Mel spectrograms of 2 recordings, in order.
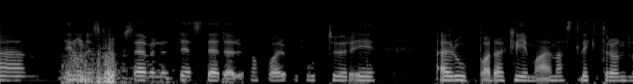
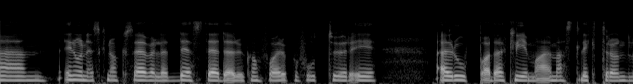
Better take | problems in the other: second | noise reduction (classical method spectral subtraction)

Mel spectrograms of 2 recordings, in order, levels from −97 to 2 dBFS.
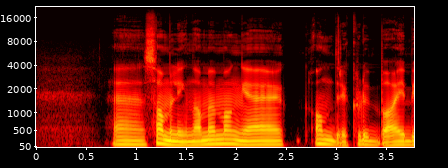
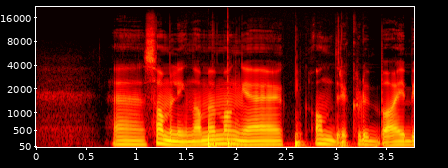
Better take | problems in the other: first | background sound (Raindrop / Drip); 9 dB below the speech

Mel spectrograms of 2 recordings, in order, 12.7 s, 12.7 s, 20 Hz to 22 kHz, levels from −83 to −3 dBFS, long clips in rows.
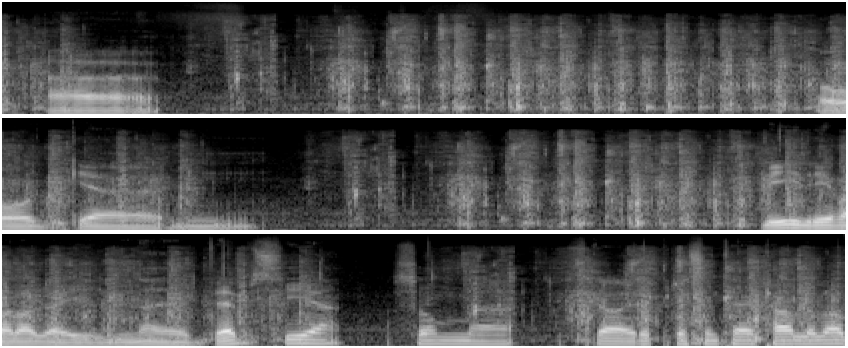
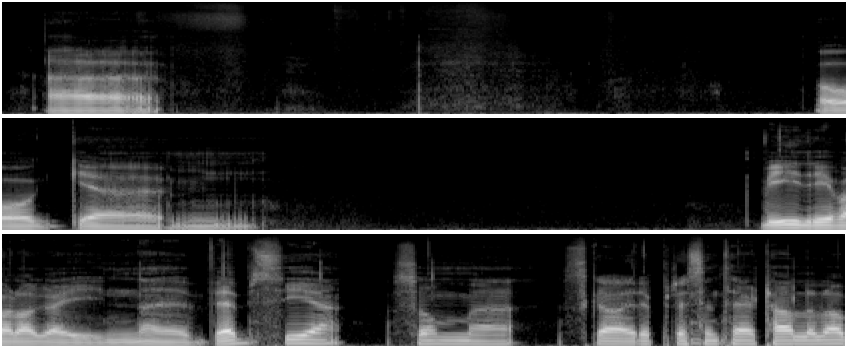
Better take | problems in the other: second | background sound (Liquid); 9 dB below the speech

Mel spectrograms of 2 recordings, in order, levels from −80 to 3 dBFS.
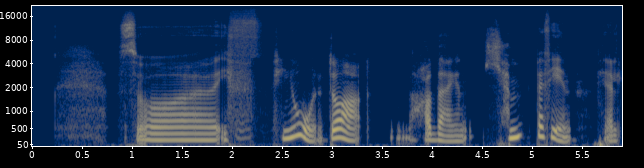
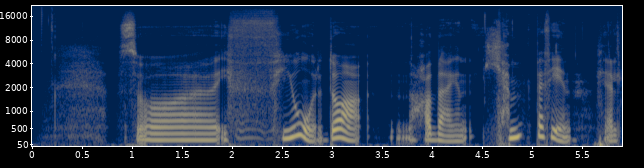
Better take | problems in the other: second | noise reduction (neural mask model DeepFilterNet 3)

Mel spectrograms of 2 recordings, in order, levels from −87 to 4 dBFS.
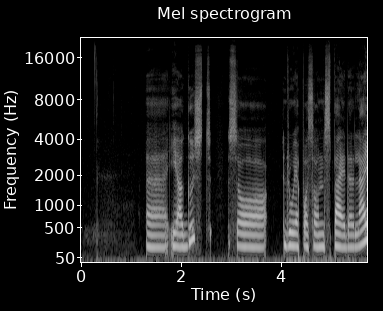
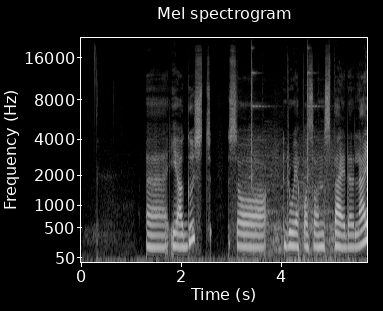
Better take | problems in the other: first | background sound (Microwave oven); 15 dB below the speech

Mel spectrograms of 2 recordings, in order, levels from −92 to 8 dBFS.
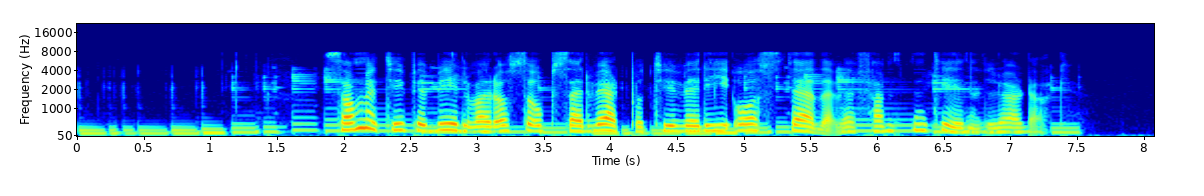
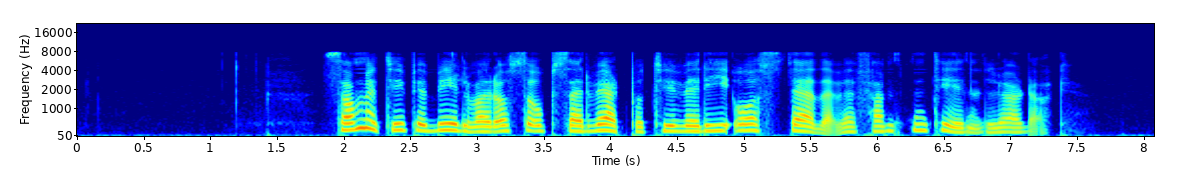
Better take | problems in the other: second | background sound (Electric guitar); 11 dB below the speech

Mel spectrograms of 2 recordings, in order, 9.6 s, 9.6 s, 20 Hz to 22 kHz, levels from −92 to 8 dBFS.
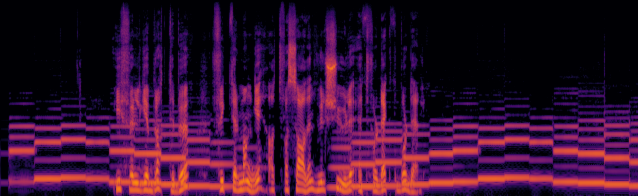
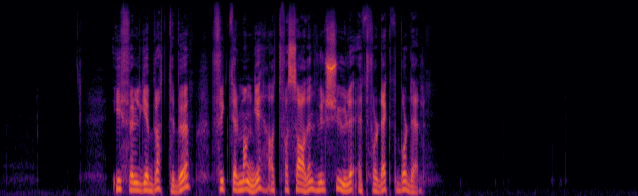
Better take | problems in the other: second | noise reduction (classical method spectral subtraction)

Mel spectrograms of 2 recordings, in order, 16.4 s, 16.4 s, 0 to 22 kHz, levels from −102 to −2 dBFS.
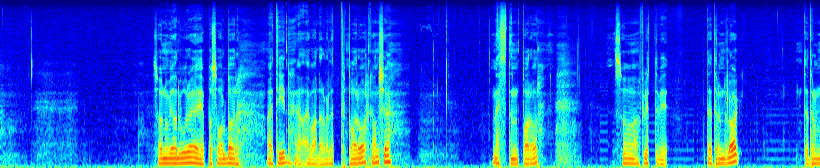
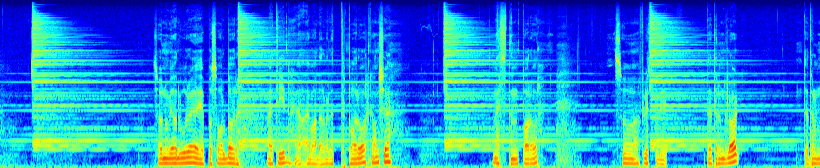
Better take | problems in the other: first | background sound (Crash cymbal); 12 dB below the speech

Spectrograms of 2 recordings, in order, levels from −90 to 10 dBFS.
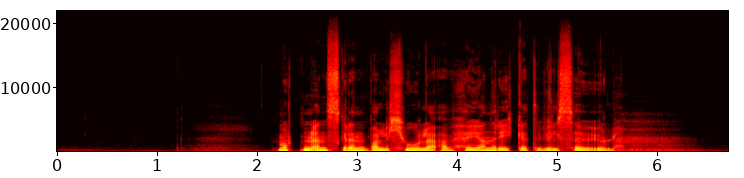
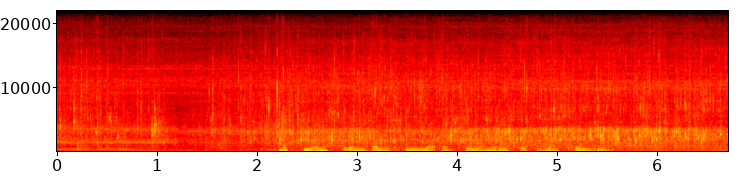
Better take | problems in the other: first | background sound (Water tap, faucet); 4 dB above the speech

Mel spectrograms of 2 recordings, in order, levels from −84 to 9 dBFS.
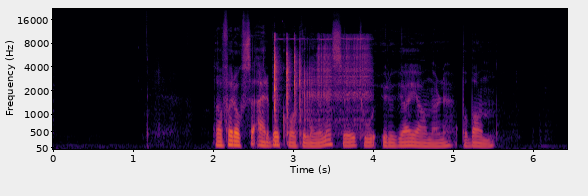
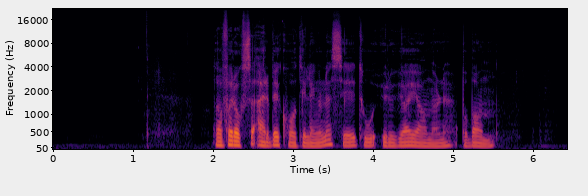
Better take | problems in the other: second | background sound (Coin (dropping)); 6 dB below the speech

